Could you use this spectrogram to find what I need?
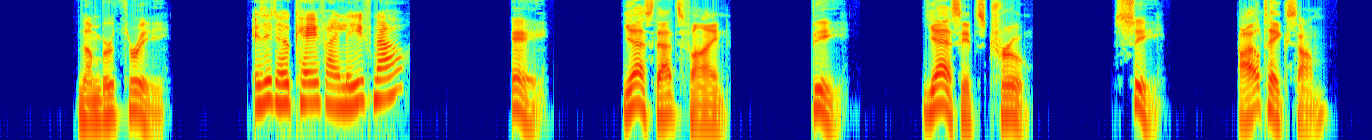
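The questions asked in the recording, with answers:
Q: Is it okay if I leave now?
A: A: Yes, that's fine.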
